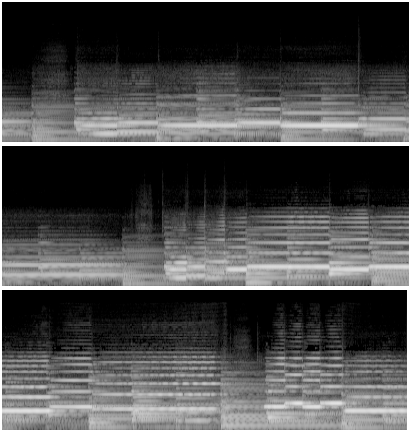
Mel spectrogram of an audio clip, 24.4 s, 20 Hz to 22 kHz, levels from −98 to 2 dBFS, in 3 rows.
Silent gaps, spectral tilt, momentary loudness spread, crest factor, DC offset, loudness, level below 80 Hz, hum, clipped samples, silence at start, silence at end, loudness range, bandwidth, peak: none; -7.5 dB/octave; 14 LU; 14 dB; under 0.1%; -18 LUFS; -46 dBFS; none; under 0.1%; 0 s; 0 s; 10 LU; 4.5 kHz; -4 dBFS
